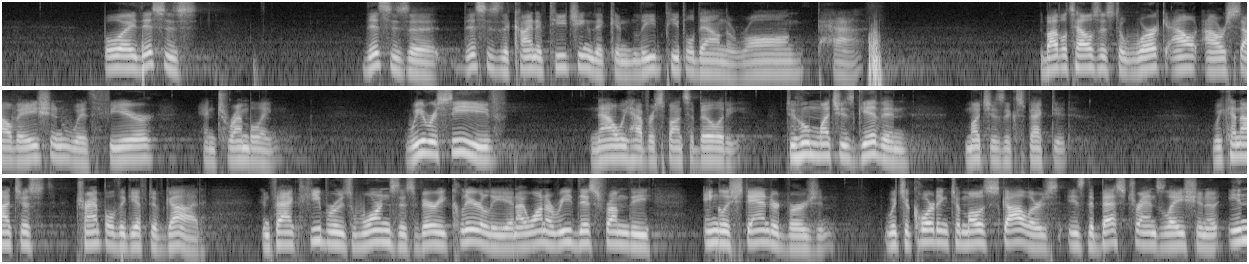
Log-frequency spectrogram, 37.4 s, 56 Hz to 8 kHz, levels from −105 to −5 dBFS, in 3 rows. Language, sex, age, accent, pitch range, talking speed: English, male, 40-59, American, 135-165 Hz, 125 wpm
